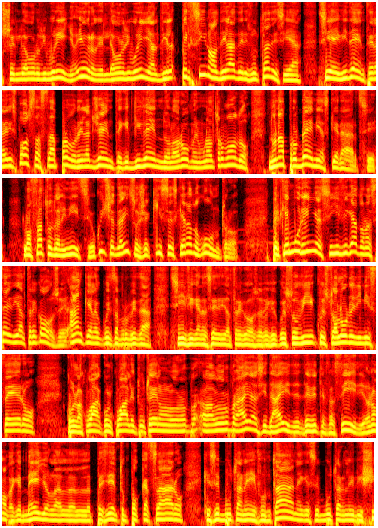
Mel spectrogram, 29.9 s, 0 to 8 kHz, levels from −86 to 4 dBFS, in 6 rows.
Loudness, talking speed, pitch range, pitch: -16 LUFS, 230 wpm, 155-195 Hz, 175 Hz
